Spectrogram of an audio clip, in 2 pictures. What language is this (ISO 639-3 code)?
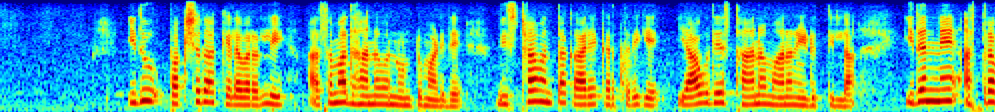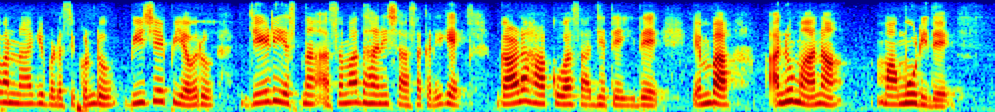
kan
